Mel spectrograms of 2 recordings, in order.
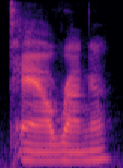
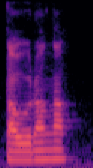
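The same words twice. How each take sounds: First: It is said with an anglicized English pronunciation. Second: It is said with the native Māori pronunciation. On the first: The speaker calls it wrong. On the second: The speaker calls it right. "It's pronounced Tauranga"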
